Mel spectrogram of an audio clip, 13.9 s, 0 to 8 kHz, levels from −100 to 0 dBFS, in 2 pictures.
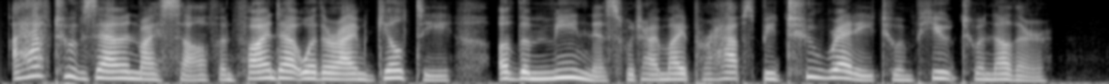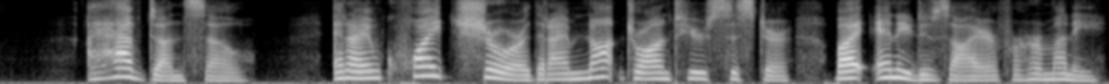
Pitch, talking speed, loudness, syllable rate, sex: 200 Hz, 210 wpm, -20 LUFS, 5.8 syllables/s, female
